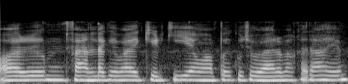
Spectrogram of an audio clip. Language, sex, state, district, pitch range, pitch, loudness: Hindi, female, Chhattisgarh, Raipur, 195-205 Hz, 200 Hz, -13 LUFS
